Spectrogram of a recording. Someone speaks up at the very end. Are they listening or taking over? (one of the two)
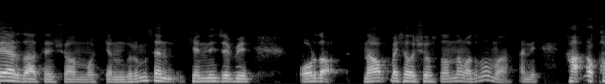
listening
